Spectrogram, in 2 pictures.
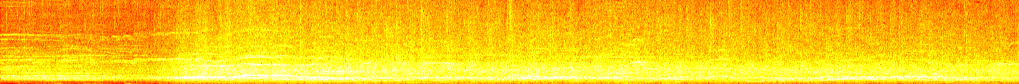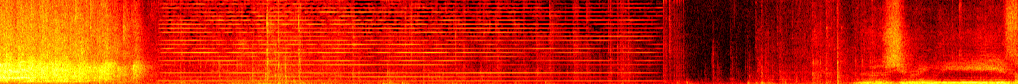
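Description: Audience applauding and cheering, cut off abruptly about two-thirds of the way through. A steady single reedy note with many overtones follows for several seconds, a pitch pipe giving the starting note, and near the end a barbershop men's chorus begins singing a cappella in low voices.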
